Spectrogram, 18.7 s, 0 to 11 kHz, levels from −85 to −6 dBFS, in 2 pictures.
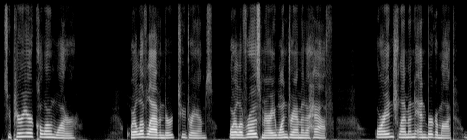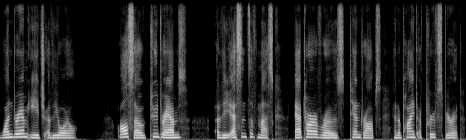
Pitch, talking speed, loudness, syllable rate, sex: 215 Hz, 140 wpm, -20 LUFS, 4.8 syllables/s, female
